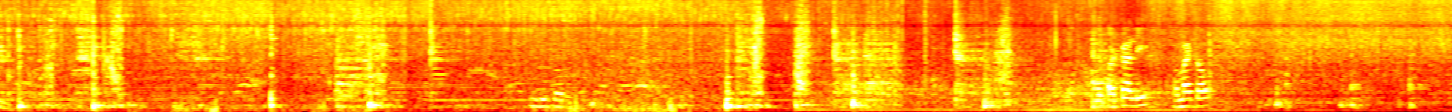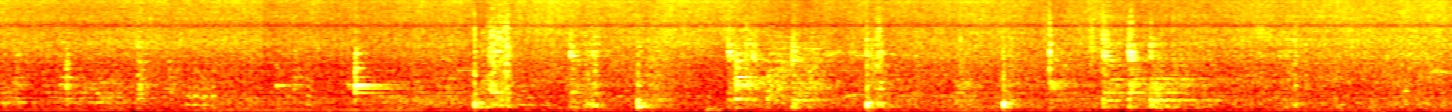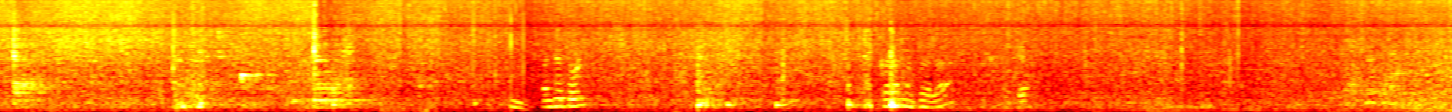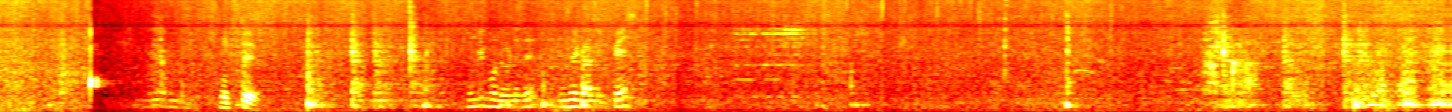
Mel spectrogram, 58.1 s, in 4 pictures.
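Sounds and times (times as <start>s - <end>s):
spatula stirring and scraping: 0.0s - 4.7s, 6.8s - 14.4s, 19.3s - 26.7s, 55.6s - 58.0s
vegetables sizzling in hot oil: 0.0s - 58.0s.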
